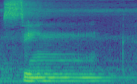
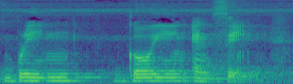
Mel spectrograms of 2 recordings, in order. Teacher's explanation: back of tongue comes up and makes contact with the soft palate · this nasal is formed at the back of mouth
